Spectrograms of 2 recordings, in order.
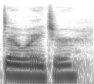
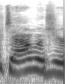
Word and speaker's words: Dowager: do you pronounce it I've always said don't wait her okay I'm sure Dowager is correct but you can't mock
